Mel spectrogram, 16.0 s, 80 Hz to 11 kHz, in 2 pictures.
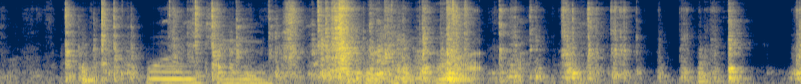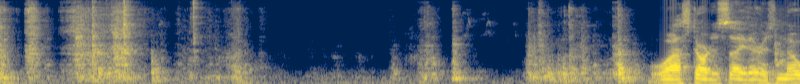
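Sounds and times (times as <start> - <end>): metal latch parts scraping: 0.4 - 10.2.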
